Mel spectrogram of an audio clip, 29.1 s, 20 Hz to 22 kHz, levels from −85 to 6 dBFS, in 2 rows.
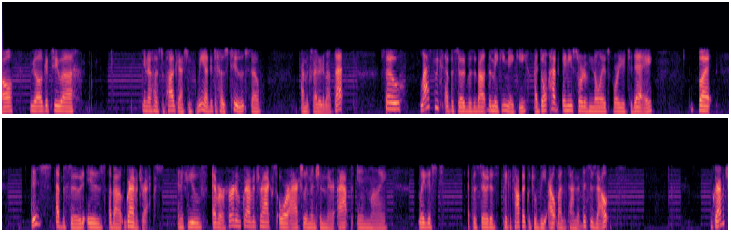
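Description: Speech runs through an AMR narrowband mobile codec for the whole clip, and the audio path shares a ground with busy computer hardware. The codec's sparse pulse model leaves the voice plainly buzzy and synthetic, with nothing above 3.8 kHz, and the plain damage fits a low bitrate of around 7.4 kbps. The computer activity noise is a faint buzz pulsing roughly 300 times a second, about 30 dB below the speech. It follows the machine's processing load rather than the talking, so it never tracks the voice.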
